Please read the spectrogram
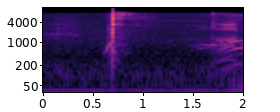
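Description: A golf driver striking the ball off a tee: a single sharp metallic crack about two-thirds of a second in.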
